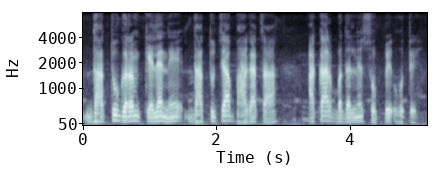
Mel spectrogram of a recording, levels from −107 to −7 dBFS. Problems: background sounds at intervals, background conversations at intervals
